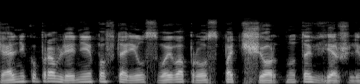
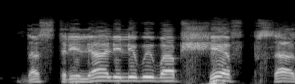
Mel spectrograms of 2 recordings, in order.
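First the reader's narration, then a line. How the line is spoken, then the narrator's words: Very loud yell. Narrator (Russian): завопил начальник управления так громко, что Лустенвюллер отвел трубку от уха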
